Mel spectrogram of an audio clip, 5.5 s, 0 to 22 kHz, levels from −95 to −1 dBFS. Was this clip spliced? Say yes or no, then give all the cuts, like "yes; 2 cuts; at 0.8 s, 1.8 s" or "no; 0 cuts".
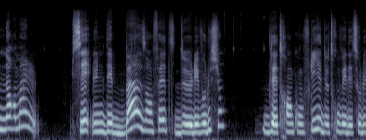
yes; 1 cut; at 1.4 s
